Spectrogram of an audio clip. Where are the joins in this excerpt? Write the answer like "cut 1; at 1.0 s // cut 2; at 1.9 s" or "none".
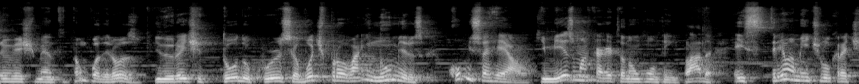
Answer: cut 1; at 1.4 s // cut 2; at 5.3 s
